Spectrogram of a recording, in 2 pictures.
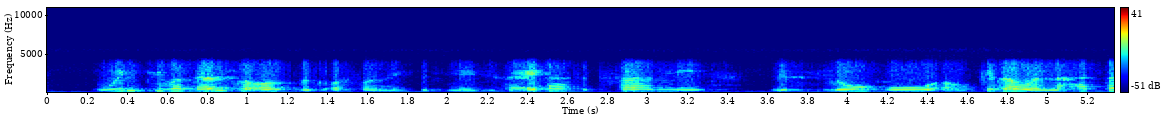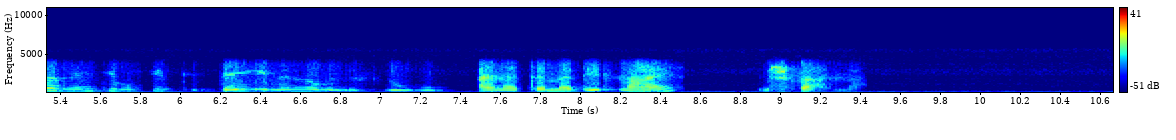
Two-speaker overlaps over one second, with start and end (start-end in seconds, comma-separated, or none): none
